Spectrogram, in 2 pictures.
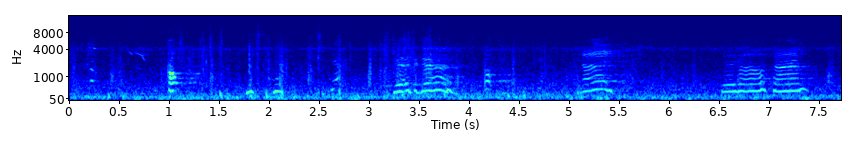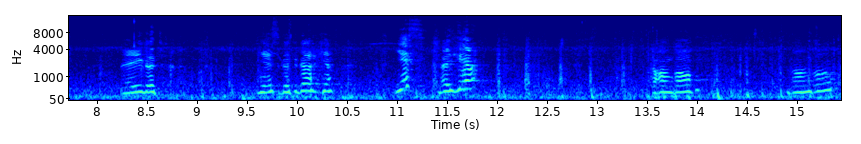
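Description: A woman calls out short, lively commands to a dog outdoors.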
